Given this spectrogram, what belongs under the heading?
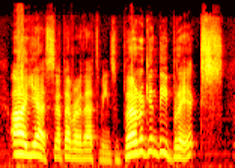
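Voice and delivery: put-on Scottish-accented voice. Voicing a character describing a house's bricks: Scottish accent. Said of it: "turning, like, Scottish all of a sudden".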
